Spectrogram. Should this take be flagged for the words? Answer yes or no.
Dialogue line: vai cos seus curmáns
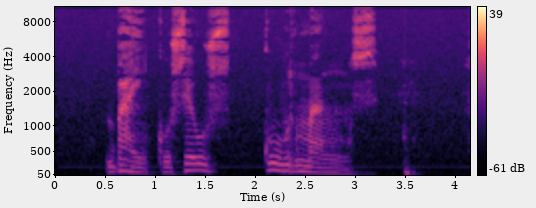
no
